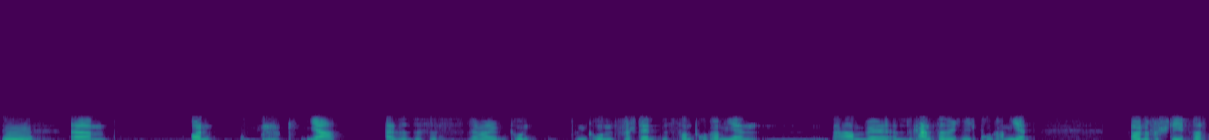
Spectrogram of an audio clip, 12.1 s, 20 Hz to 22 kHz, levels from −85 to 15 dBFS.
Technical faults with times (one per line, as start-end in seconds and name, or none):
0.00-12.09 G.723.1 codec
